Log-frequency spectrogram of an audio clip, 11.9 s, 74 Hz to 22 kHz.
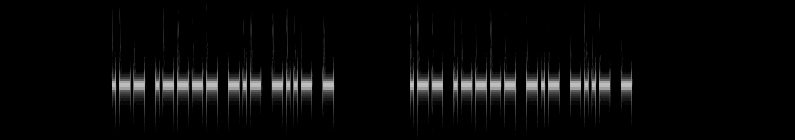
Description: Morse code, heard as a keyed tone, about 22 wpm, 700 Hz. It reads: W1KXT W1KXT
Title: USA Call Signs - 5 Characters - Repeated 2x - 22wpm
